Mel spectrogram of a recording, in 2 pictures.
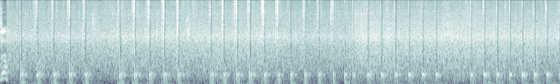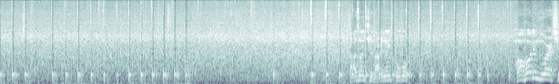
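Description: A knife chops rapidly on a cutting board with quick, steady knocks.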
